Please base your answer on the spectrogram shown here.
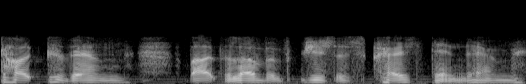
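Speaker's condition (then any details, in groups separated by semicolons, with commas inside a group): Cerebral palsy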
